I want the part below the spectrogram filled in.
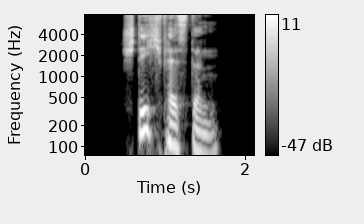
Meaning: inflection of stichfest: 1. strong genitive masculine/neuter singular 2. weak/mixed genitive/dative all-gender singular 3. strong/weak/mixed accusative masculine singular 4. strong dative plural
- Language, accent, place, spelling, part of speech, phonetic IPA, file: German, Germany, Berlin, stichfesten, adjective, [ˈʃtɪçfɛstn̩], De-stichfesten.ogg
